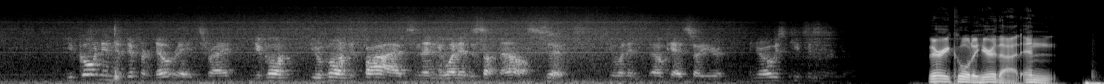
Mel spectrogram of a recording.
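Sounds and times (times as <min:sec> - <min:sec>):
steady low hum: 0:00.0 - 0:08.4
man talking: 0:00.6 - 0:08.4, 0:09.3 - 0:10.6.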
